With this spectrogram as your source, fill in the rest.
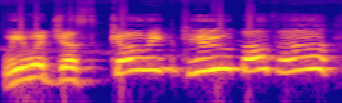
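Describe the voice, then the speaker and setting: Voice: sits high, sing-song, takes it slowly, phone-quality sound, pitched above the performer's own voice, exaggerated voice. A reader voicing a huge, meek grown daughter who speaks timidly and pleadingly, in a storybook reading. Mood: frightened.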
